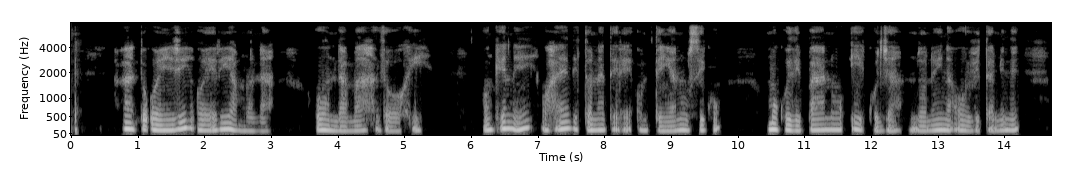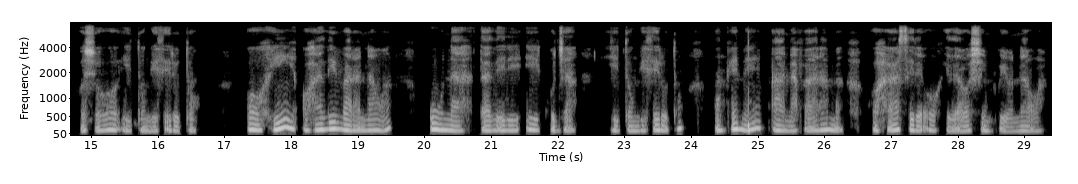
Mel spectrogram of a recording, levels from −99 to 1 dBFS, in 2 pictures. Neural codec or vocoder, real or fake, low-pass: none; real; 7.2 kHz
